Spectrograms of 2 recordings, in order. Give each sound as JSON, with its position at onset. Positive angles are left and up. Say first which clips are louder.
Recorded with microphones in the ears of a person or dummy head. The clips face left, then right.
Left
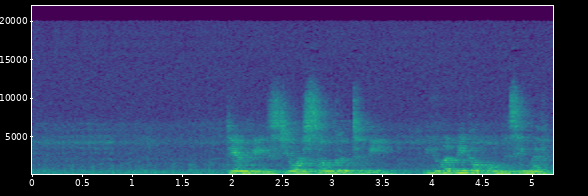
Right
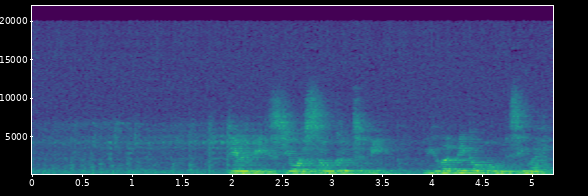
{"t": 1.9, "sound": "a woman speaking", "louder": "even", "side_deg": 75, "distance_m": 1.9}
